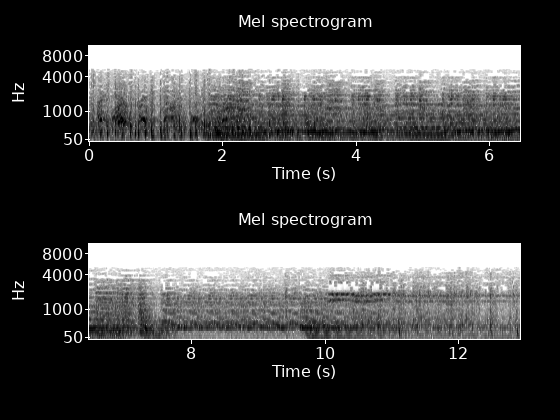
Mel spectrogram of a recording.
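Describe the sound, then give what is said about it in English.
Horses being herded out and ridden gallop with a rapid, continuous drumming of hoofbeats, loud, while voices shout over the busy, dense mix. “Come on, let's herd these horses out and get to riding.”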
